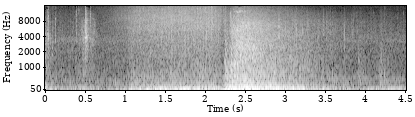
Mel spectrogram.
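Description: A burst of magical fire roars and whooshes.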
